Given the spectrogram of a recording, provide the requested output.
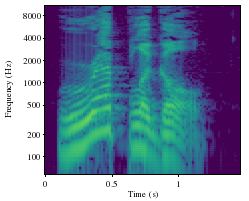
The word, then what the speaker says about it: Replogle: Replogle. – I would say anything with an R is close enough. I won't be offended. – Replogle.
